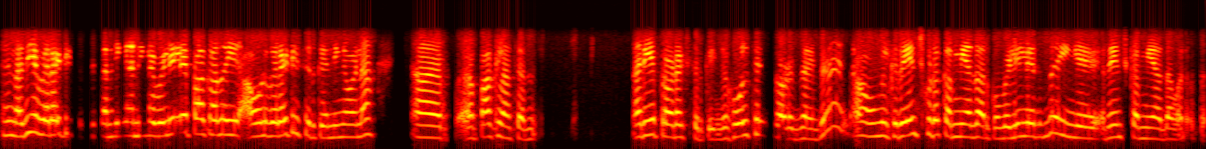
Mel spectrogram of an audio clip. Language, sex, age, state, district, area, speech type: Tamil, female, 45-60, Tamil Nadu, Chennai, urban, conversation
